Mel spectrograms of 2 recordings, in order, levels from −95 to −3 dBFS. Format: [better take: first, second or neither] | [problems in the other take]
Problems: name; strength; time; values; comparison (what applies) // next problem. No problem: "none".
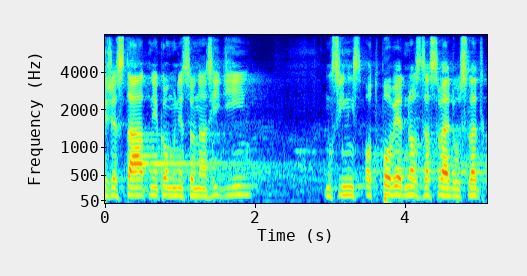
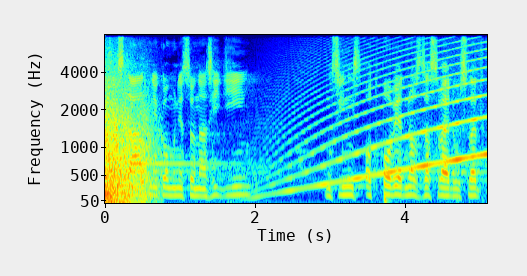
first | background sound (Alarm); 4 dB above the speech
